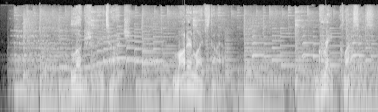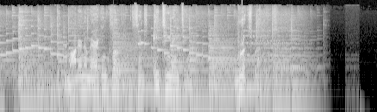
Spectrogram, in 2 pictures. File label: usa man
